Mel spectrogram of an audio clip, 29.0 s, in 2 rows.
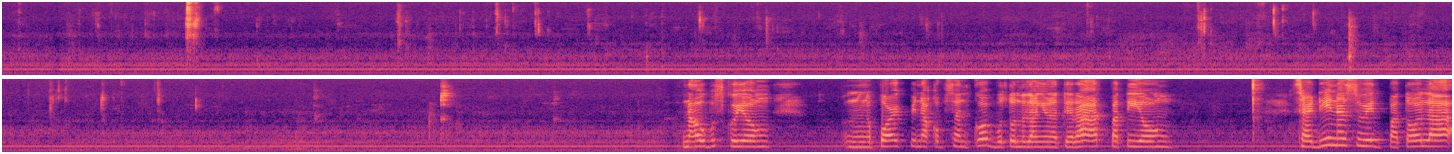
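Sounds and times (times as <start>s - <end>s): person chewing: 0.0s - 11.2s, 11.8s - 17.9s
steady low hum: 0.0s - 29.0s.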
